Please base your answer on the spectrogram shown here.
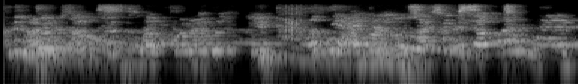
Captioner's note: ambient chatter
